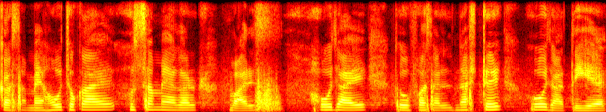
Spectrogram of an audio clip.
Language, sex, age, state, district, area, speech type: Hindi, male, 30-45, Madhya Pradesh, Hoshangabad, rural, spontaneous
